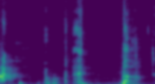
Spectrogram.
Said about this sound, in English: Oh, I got a burp coming.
